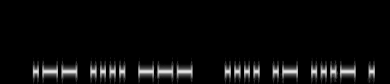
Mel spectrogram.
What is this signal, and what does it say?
Morse code, heard as a keyed tone, about 25 wpm, 600 Hz. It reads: WHO HAVE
